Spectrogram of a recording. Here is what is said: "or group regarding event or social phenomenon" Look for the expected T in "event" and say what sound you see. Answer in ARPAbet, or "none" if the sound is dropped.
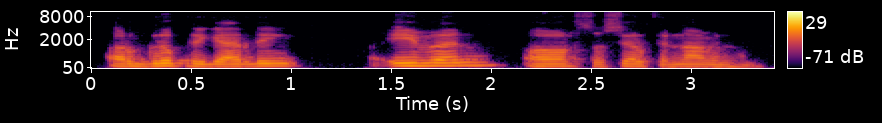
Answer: none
